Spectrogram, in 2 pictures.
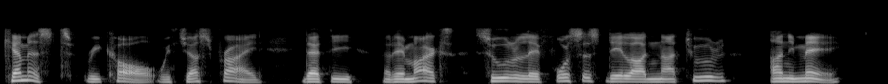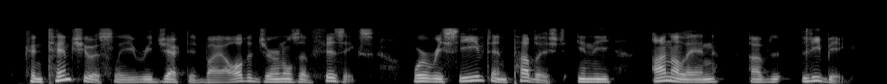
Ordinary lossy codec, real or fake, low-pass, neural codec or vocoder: Opus, 24 kbps; fake; 5.4 kHz; codec, 16 kHz, 4 kbps, X-Codec, HuBERT features, trained on LibriSpeech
